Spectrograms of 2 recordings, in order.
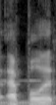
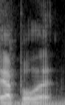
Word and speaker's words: epaulet: We've got the epaulet shark. Is that how you say it? I say epaulet. Yeah, epaulet shark.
